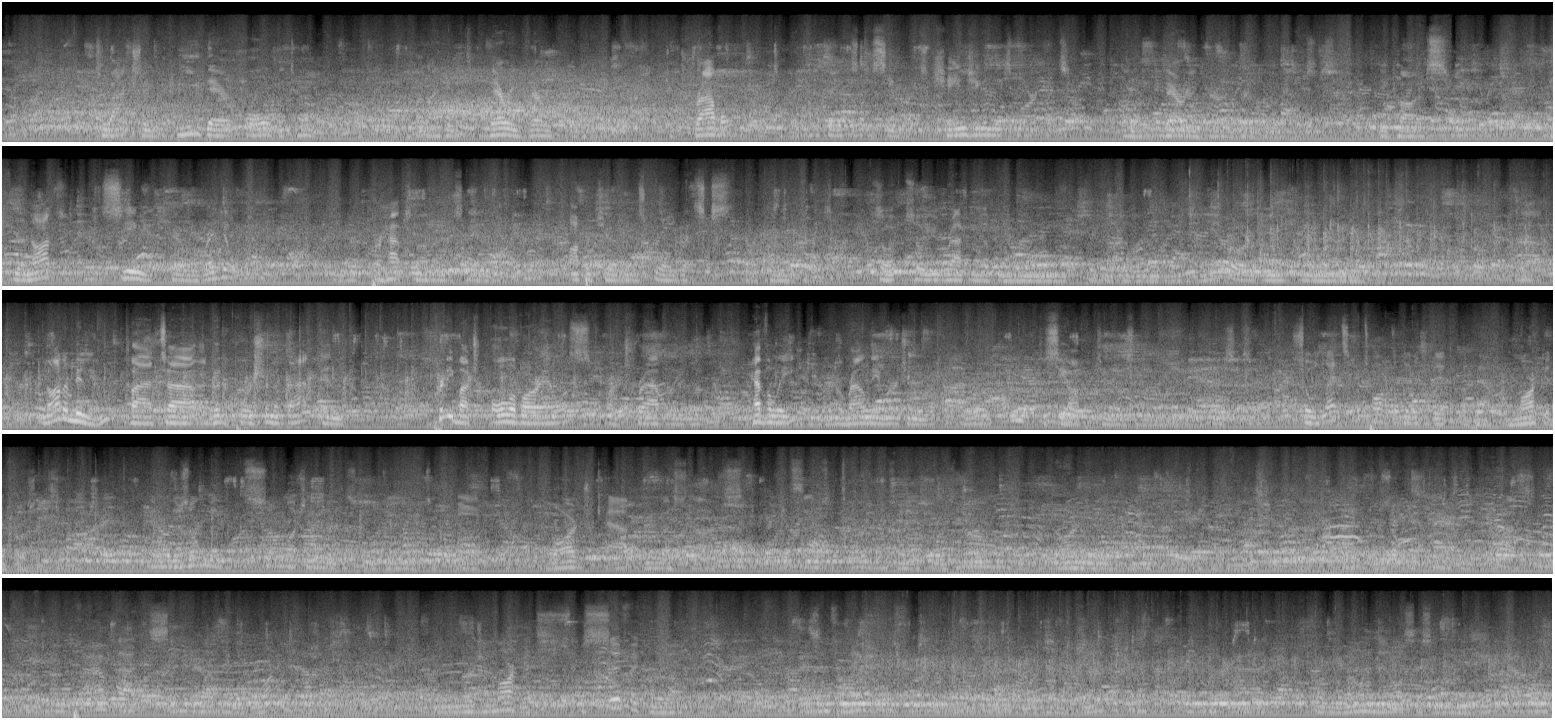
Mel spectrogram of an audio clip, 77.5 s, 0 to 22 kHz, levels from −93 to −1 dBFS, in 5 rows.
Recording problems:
echo of what is said; faint; from 33 s on; 350 ms later, 20 dB below the speech
chatter from many people; very loud; throughout; 2 dB above the speech
electrical hum; noticeable; throughout; 60 Hz, 10 dB below the speech

